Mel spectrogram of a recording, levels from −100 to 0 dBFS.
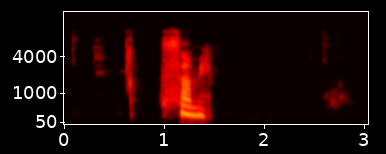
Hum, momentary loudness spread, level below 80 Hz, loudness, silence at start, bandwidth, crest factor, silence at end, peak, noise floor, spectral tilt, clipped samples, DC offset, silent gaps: none; 15 LU; under -90 dBFS; -45 LUFS; 0.6 s; 10 kHz; 26 dB; 1.6 s; -26 dBFS; under -90 dBFS; -3 dB/octave; under 0.1%; under 0.1%; none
